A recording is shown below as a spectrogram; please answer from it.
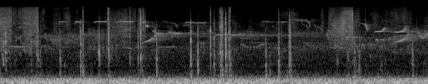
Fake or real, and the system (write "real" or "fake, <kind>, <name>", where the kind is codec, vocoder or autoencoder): real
